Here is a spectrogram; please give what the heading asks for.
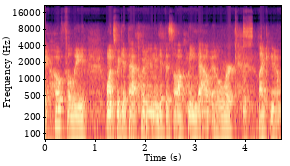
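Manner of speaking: winded, talking between breaths. Real, not acted. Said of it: "And I'm out of breath".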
